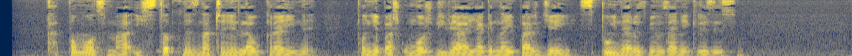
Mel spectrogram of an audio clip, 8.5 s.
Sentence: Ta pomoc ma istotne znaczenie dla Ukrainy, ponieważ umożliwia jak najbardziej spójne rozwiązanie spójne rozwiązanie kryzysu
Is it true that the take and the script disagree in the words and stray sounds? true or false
true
